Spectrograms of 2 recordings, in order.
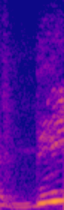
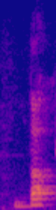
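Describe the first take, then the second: First: The vowel of the word is long, like 'thee'. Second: The vowel of the word is short, like 'thuh'. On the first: The next word begins with a vowel. "जब vowels होगा तो हम लोग इसको कहेंगे दी" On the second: The next word begins with a consonant. "Consonant रहेगा जैसे कि द केट"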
